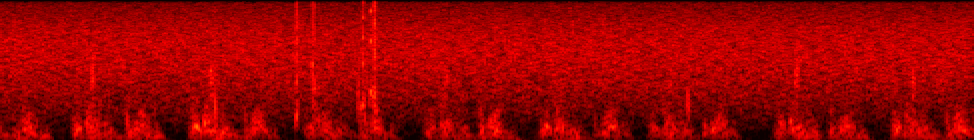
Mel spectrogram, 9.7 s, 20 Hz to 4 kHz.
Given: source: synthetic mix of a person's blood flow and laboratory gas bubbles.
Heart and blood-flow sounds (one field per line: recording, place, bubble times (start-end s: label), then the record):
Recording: Doppler ultrasound of blood flow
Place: precordium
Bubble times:
2.12-2.22 s: bubbles
2.94-3.04 s: bubbles
3.12-3.21 s: bubbles
3.56-3.84 s: bubbles
6.87-6.96 s: bubbles
From the record:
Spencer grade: 2 (many but less than half of the cardiac periods contain bubble signals, singularly or in groups)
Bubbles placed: anywhere in the cardiac cycle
